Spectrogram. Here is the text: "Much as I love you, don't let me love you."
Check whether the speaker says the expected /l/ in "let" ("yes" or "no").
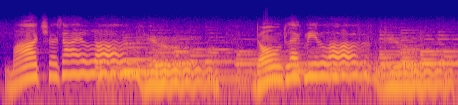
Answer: yes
